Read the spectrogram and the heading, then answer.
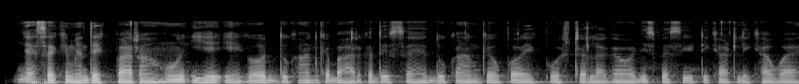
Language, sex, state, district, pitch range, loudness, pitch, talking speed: Hindi, male, Bihar, Katihar, 95-100 Hz, -22 LUFS, 95 Hz, 235 wpm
